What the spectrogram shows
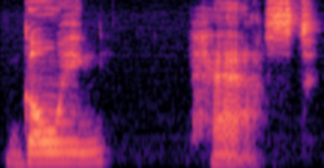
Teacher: Going is a trochee, stressed, unstressed. And then that past, I think, is there alone.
